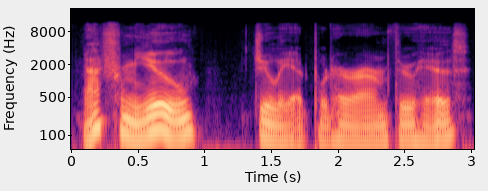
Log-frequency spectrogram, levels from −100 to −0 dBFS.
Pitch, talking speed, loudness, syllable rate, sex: 90 Hz, 180 wpm, -19 LUFS, 4.3 syllables/s, male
